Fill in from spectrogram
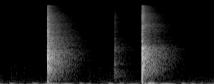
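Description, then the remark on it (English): Three sharp hand slaps in an uneven rhythm, loud, the middle one noticeably softer, with quiet pauses between them and no talking, given as a three-out-of-five rating of a diner. “Give me your slaps and snaps on these the fantastic Tom's Diner.”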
